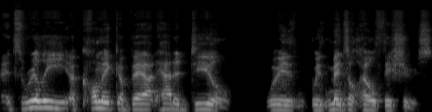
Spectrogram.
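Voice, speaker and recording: A man with an Australian accent talks at a moderate pace, his pitch varying in an ordinary way. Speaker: comic book collector. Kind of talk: casual chat.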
